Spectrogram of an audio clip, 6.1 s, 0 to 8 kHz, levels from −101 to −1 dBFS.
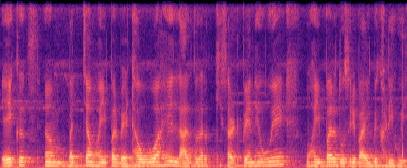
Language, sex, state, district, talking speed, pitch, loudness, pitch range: Hindi, female, Bihar, Supaul, 225 wpm, 145 Hz, -16 LUFS, 135-160 Hz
